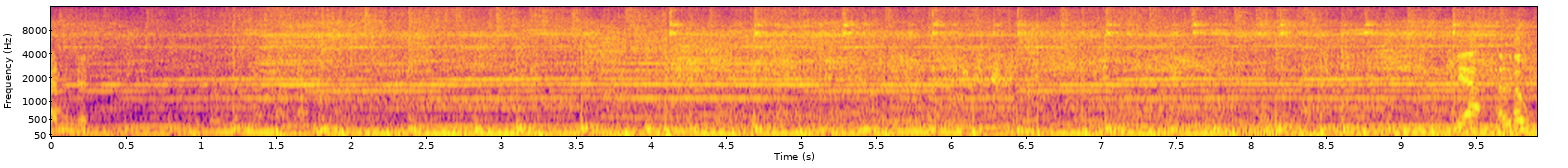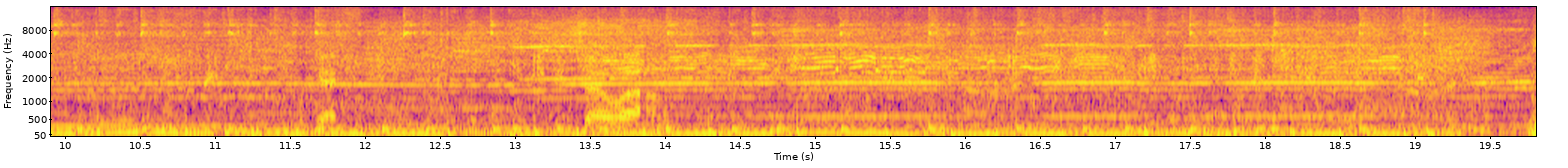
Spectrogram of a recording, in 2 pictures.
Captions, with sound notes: Go ahead and just. (helicopter whirring) (upbeat rock music) (helicopter whirring) Yeah, hello? Okay, so. (helicopter whirring) (upbeat rock music)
